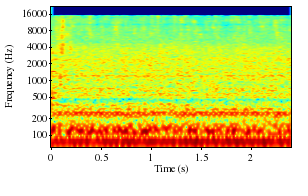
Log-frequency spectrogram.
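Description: Water pouring from a pipe into an aquaponics fish tank, splashing on the surface, over a steady low motor hum.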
